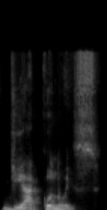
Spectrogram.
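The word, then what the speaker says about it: διακόνοις: E a centuação está mostrando que a sílaba tônica é aqui. Não é no dia de não é no nós, né? Dia con nós, não é de dia de dia conis. Diconois, a pronúncia diáconois.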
